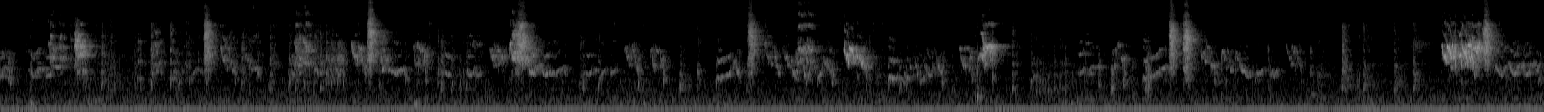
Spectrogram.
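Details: Pet parakeets at playtime indoors, giving repeated short, harsh squawks and sharp chirps every second or so, some louder screeches standing out, over a constant low hum in a small room.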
